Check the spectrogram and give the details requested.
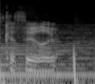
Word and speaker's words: Cthulhu: Or Cthulhu, however you want to pronounce it, but I personally think it's Cthulhu.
